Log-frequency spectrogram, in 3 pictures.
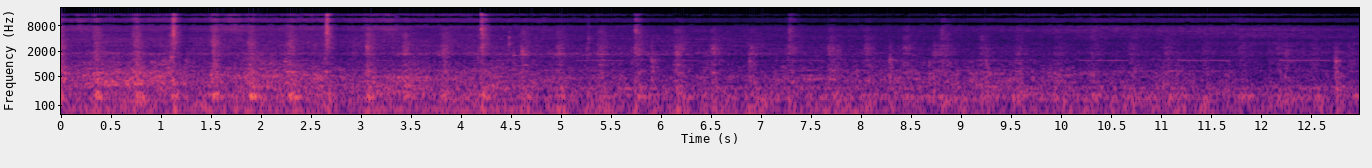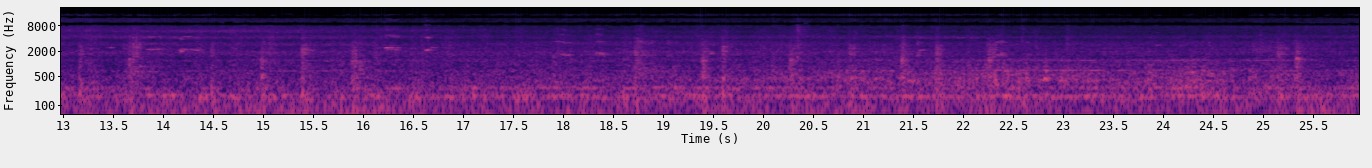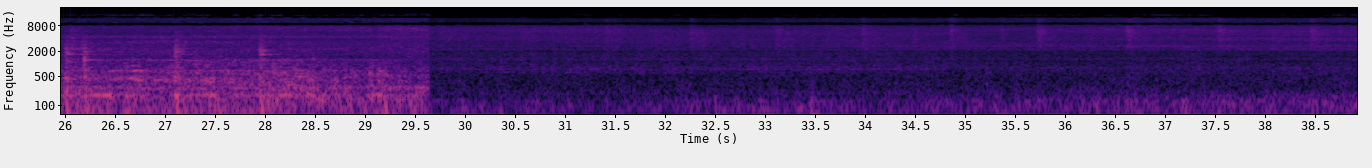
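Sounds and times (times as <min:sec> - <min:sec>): wheels clicking over rail joints: 0:00.0 - 0:29.7
train wheels rumbling on rails: 0:00.0 - 0:38.9
thin wheel squeal: 0:13.4 - 0:14.5.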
